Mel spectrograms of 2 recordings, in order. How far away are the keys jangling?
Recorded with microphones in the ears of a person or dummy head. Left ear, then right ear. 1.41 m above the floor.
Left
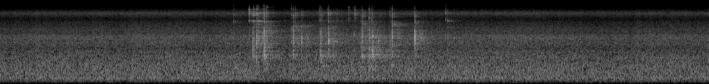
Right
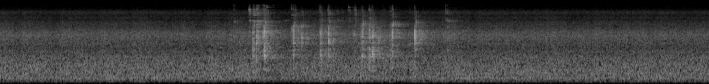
About 2 m.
